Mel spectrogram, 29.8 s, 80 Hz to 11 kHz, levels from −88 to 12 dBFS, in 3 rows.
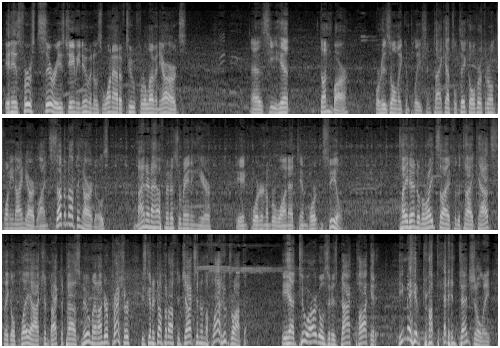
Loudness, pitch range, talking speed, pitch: -20 LUFS, 120-170 Hz, 195 wpm, 140 Hz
